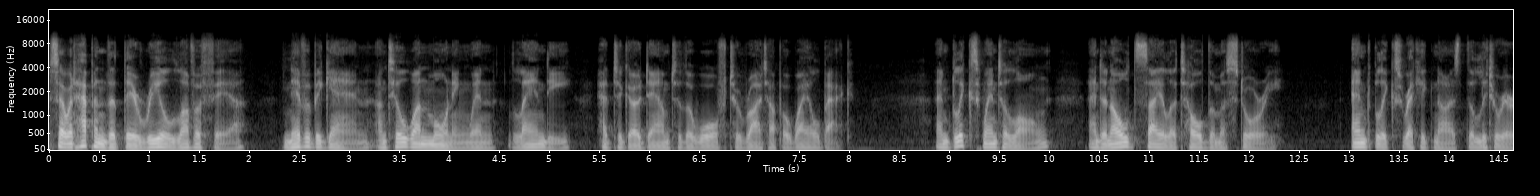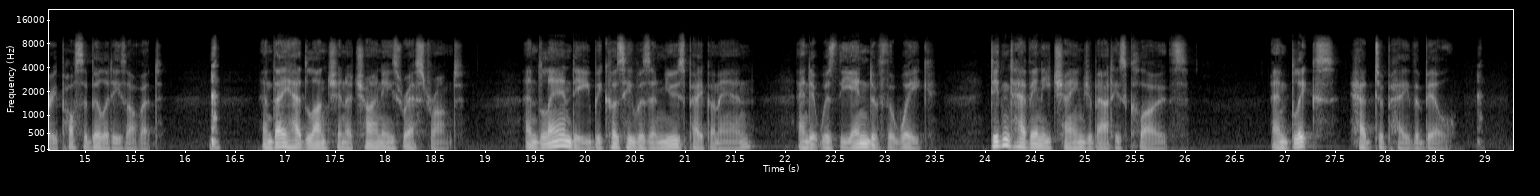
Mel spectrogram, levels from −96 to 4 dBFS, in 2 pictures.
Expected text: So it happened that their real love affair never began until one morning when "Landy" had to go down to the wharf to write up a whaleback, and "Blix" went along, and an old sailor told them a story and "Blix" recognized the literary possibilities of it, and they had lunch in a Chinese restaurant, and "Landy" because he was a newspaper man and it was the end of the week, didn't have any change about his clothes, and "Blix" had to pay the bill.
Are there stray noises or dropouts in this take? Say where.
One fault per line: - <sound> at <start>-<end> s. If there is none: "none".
- laugh at 16.2-16.4 s
- laugh at 28.9-29.0 s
